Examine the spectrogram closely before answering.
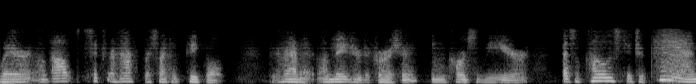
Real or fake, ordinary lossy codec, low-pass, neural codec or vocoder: fake; AAC, 32 kbps; 5.4 kHz; codec, 44.1 kHz, 0.9 kbps, DAC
